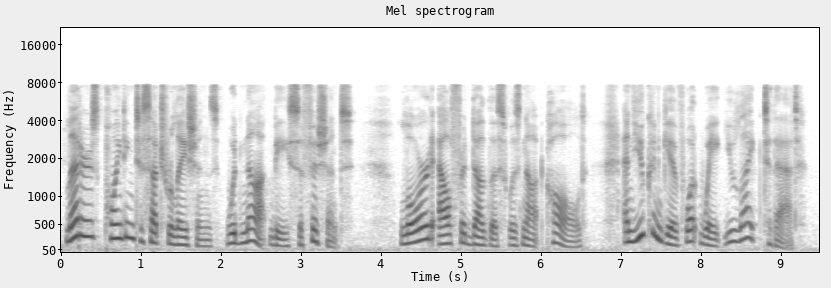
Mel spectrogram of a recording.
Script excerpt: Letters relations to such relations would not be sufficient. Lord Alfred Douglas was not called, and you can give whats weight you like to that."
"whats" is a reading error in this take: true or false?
true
